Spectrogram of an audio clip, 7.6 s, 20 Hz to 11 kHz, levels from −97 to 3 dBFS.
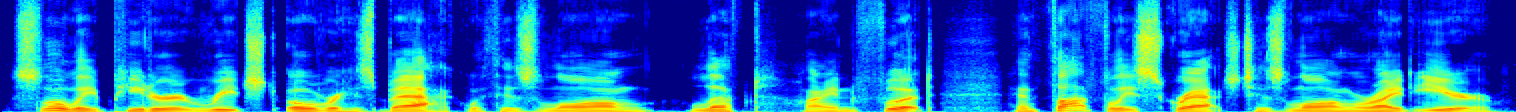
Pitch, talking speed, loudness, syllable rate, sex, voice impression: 120 Hz, 150 wpm, -22 LUFS, 4.0 syllables/s, male, very masculine, very adult-like, thick, tensed, slightly powerful, very bright, soft, clear, fluent, cool, intellectual, very refreshing, very sincere, slightly calm, friendly, reassuring, unique, slightly elegant, wild, sweet, very lively, kind, slightly intense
